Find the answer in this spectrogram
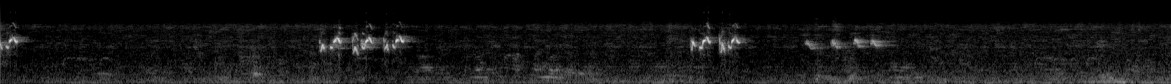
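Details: ['Sooty-headed bulbul singing in the morning, used as a lure for wild birds: short bursts of quick whistled notes, then a run of four softer repeated chirps, quiet gaps between.']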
